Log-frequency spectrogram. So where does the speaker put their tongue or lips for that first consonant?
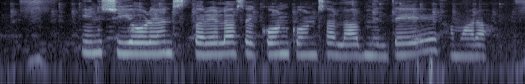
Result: tongue tip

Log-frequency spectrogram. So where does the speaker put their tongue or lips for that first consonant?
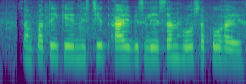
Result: tongue tip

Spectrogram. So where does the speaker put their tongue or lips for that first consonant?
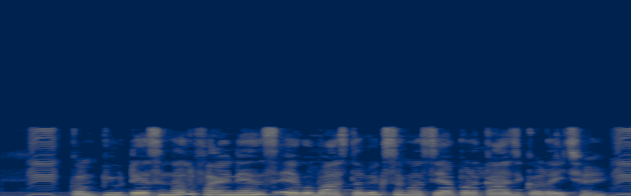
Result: velum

